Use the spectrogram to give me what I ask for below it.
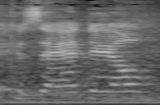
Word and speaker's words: Cozaddale: How do you pronounce it, Ruth? I say Cozaddale.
